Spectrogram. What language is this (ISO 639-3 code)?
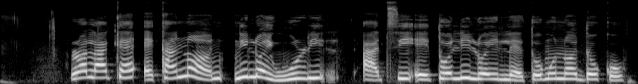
yor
